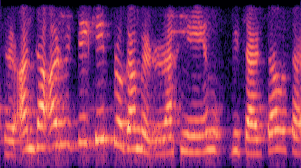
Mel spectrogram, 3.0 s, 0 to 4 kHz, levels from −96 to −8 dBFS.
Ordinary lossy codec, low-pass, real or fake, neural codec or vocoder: none; 3.6 kHz; real; none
